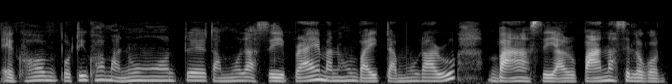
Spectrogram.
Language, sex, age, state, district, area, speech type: Assamese, female, 45-60, Assam, Dibrugarh, rural, spontaneous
